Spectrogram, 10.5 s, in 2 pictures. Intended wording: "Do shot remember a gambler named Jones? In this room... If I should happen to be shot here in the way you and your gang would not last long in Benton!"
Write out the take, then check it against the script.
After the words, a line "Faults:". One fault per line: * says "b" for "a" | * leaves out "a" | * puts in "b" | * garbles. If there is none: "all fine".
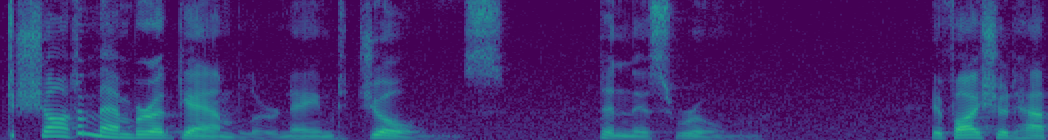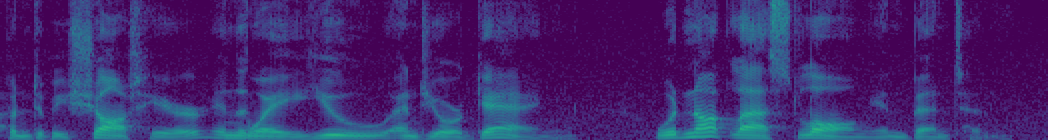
"Do shot remember a gambler named Jones? In this room... If I should happen to be shot here in the way you and your gang would not last long in Benton!"
Faults:
all fine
